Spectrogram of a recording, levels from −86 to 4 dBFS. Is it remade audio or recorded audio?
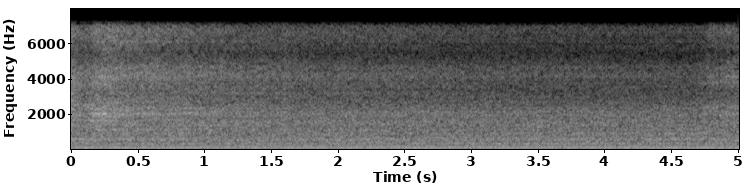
remade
